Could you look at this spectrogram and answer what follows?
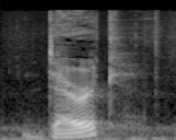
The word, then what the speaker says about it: Derek: Derek Geist. First name Derek is spelled the right way, D-E-R-E-K.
